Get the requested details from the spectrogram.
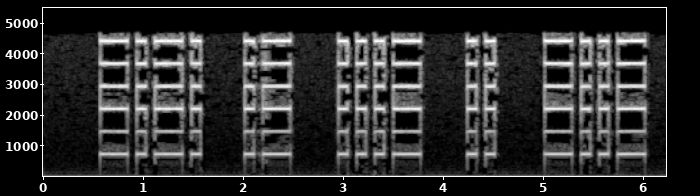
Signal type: Morse code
